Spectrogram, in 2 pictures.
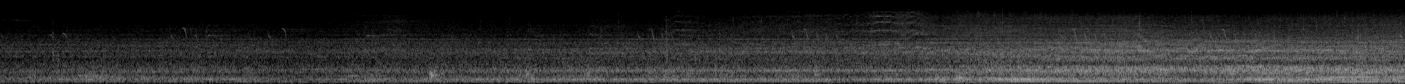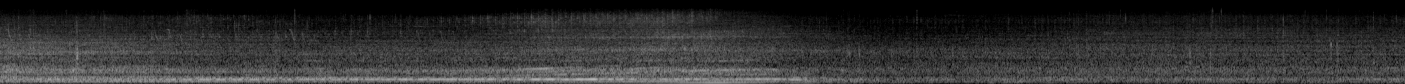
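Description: Auburn Speedster's engine running as the car rolls slowly past, a steady note growing louder as it comes close. Near the loudest point the pitch rises briefly as it accelerates, then the sound falls off suddenly about three-quarters of the way in.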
